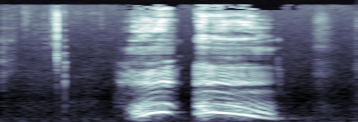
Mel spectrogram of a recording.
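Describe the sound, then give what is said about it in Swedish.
A voice imitates someone clearing their throat: two quick, gravelly ahem-like bursts back to back, fairly loud, with silence around them. “Och sen hör jag hur någon harklar sig.”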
